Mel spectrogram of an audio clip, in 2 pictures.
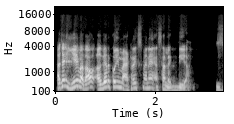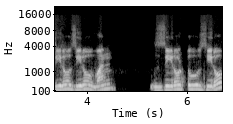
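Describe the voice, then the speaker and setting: A man's voice: a little high, lively intonation, measured pace, fairly bright tone. A young man teaching a live maths class, firing questions at students and answering them himself, mixing English terms into Hindi.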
